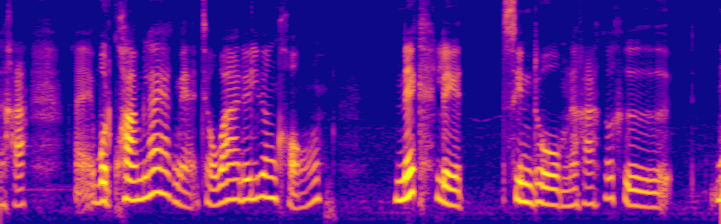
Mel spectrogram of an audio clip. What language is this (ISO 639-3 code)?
tha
